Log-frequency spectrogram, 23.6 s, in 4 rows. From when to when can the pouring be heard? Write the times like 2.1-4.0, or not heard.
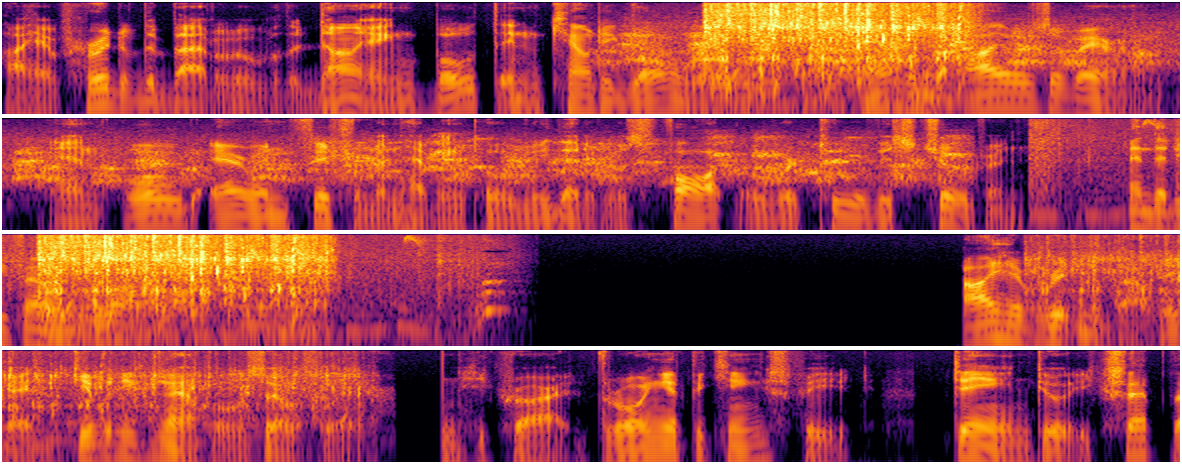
3.5-4.9, 11.9-13.4, 16.9-19.6.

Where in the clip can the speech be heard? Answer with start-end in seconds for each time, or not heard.
0.0-12.5, 16.6-23.5.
